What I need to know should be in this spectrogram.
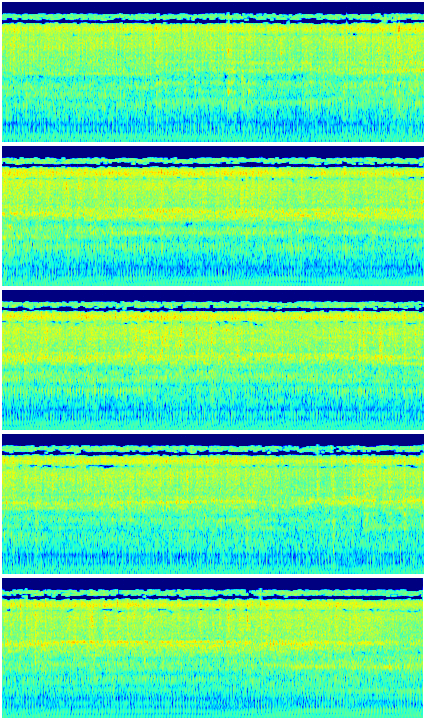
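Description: A rotary tiller churns and scrapes through dry soil.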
